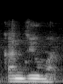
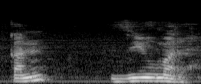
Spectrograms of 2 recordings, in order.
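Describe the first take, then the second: First: Said in the usual way. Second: consumer stretched slowly, each syllable held; extra slow model; very slow demo. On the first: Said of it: "repeat at normal speed". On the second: Shown as a demonstration. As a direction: draw out consumer for learners. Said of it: "pronunciation demo".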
